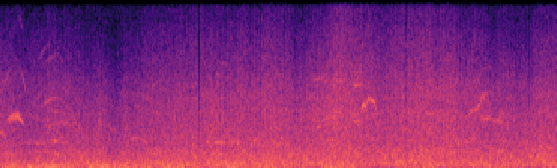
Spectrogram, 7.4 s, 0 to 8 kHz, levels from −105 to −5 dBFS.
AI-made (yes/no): no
